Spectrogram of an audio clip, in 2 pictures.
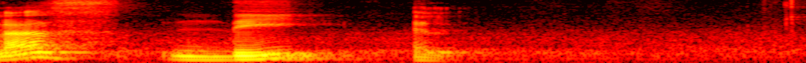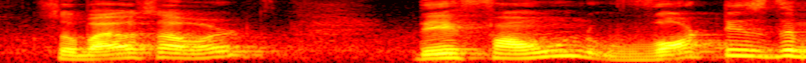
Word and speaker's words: Biot-Savart: called as Biot-Savart Law, or it is called as Bio-Savart Law also. So some places they will pronounce it as Bio-Savart's Law.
